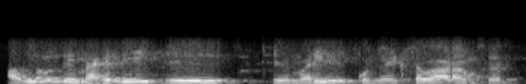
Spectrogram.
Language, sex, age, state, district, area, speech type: Tamil, male, 18-30, Tamil Nadu, Perambalur, rural, conversation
